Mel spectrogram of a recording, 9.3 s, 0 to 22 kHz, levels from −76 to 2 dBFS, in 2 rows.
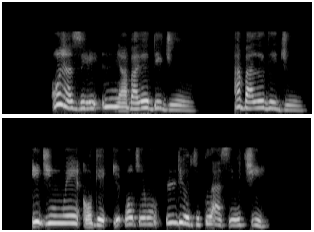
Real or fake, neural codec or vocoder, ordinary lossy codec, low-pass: fake; codec, 16 kHz, 1 kbps, X-Codec, HuBERT features, trained on balanced general audio; MP3, 48 kbps; 7.2 kHz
